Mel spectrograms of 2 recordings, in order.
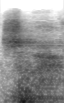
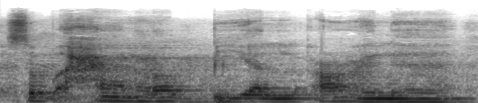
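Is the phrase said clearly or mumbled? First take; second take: mumbled; clearly. First: The phrase is mumbled quickly like a hiss. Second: The phrase is said clearly and fully.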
